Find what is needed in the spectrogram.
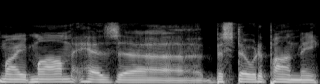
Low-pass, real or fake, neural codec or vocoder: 7.2 kHz; real; none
